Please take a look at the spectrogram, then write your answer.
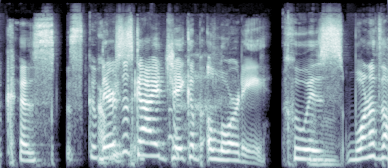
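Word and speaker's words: Elordi: all Lordi he I I pronounced it ordi when I looked him up the first time that is wrong all Lordi I think it is he's so hot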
